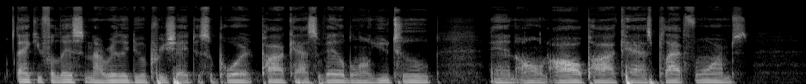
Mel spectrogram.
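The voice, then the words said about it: Monotone, flat speaking voice. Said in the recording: “my monotone voice”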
